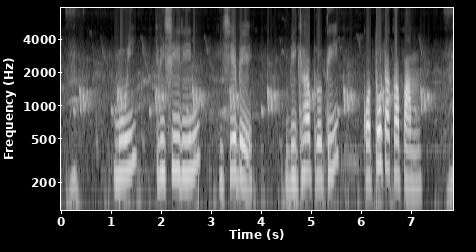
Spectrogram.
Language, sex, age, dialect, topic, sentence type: Bengali, female, 18-24, Rajbangshi, banking, question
